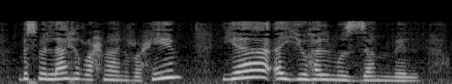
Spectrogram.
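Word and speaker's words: مزمل: And this word is actually mutazammil, mutafa'il, mutazammil. And the ta has been assimilated with the zai. So the word mutazammil changes into muzzammil. This is why it's necessary to pronounce the shadda.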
